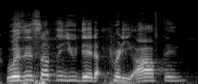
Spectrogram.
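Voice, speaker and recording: A man's voice: sits high, fast. A young adult man interviewing casually, asking probing questions with many fillers.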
